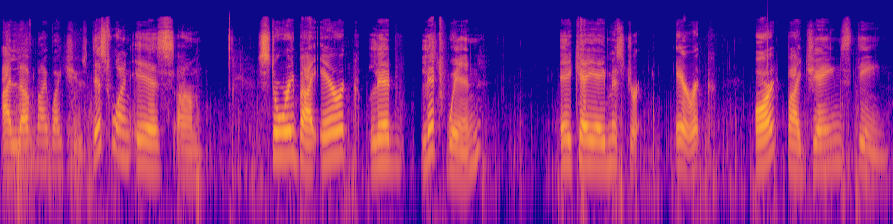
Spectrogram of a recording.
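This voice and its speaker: A woman hosting children's storytime, reading aloud and chatting in an expressive, gushing manner with fond asides. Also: mid-range voice, slow pace. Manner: gushing, expressive, exclaiming over pictures.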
